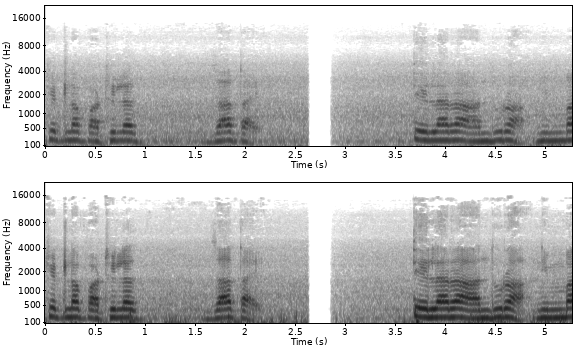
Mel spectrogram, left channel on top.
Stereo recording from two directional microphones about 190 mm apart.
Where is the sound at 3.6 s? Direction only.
60° right (ahead or behind).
